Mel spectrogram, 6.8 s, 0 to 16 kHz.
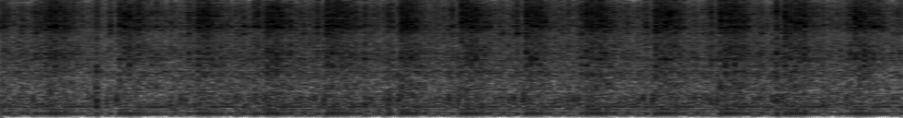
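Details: Old 10hp gasoline generator converted to propane/LPG using only the regulator of a cheap eBay aftermarket carb kit, choke open; speed rises and falls about twice a second in an uneven gallop with a little backfire; owner suspects it isn't drawing enough fuel, unconfirmed.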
